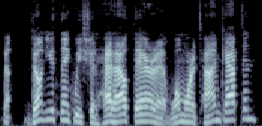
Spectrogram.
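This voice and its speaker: A man's voice: sits high, animated, normal speed, pushed and bright, no echo, studio quality. An actor playing a timid, earnest, long-suffering spaceship crewman in an old-time radio comedy, hesitant and deferential. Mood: earnest, nervous.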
